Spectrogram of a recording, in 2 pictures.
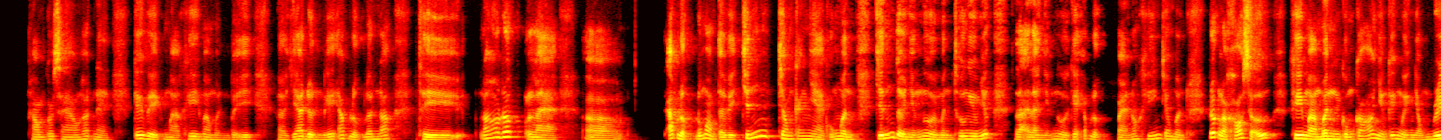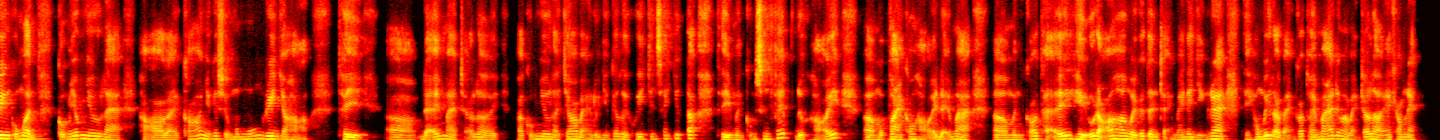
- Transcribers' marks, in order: tapping
- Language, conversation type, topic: Vietnamese, advice, Làm sao để đối mặt với áp lực từ gia đình khi họ muốn tôi chọn nghề ổn định và thu nhập cao?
